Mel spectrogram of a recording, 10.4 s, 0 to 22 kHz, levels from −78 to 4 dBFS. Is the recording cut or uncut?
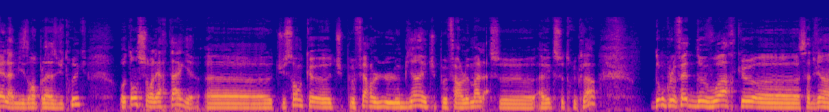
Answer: cut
